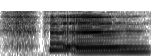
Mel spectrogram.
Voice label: "Boring", Danish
